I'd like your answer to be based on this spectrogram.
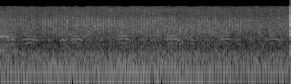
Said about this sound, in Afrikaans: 'n Vliegtyg. Hardloop vir toe. Hardloop onder die bome uit.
